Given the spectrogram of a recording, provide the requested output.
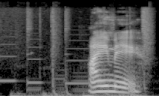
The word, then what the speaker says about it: Aimer: Aime. On Aime. Yeah, see, I was gonna say Aimer, but I learned that it's pronounced Aime.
